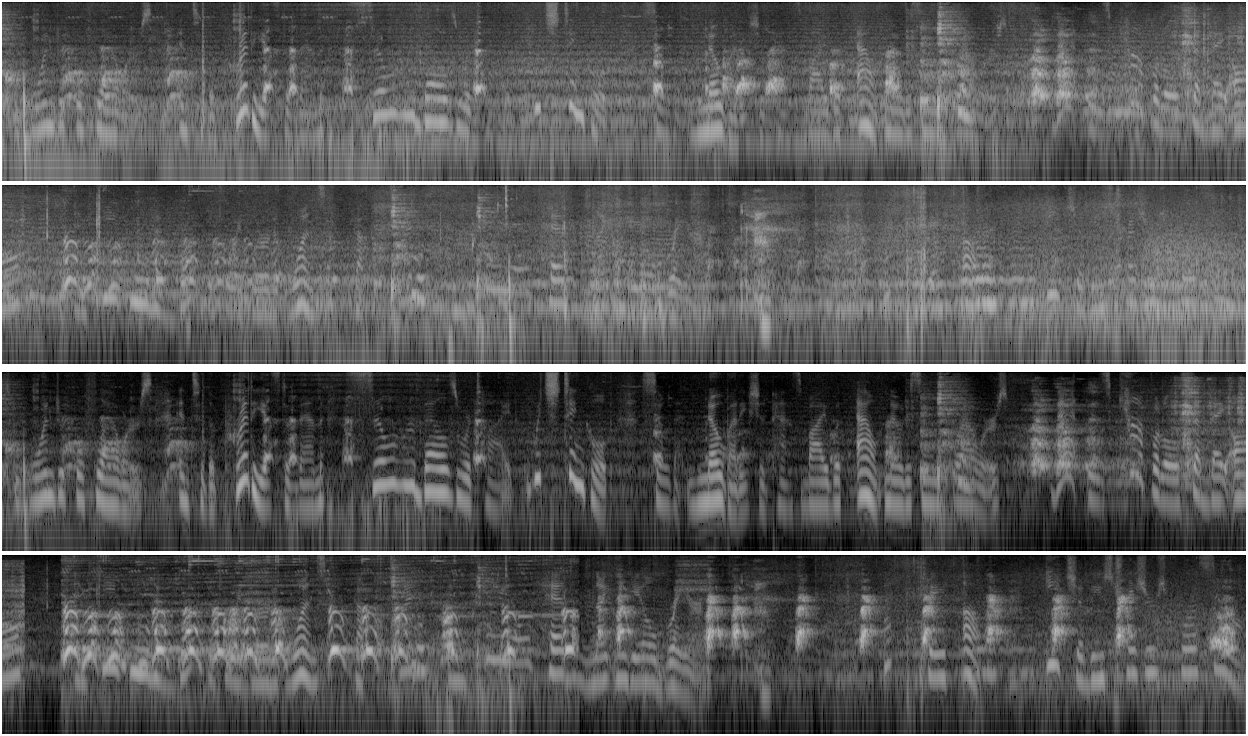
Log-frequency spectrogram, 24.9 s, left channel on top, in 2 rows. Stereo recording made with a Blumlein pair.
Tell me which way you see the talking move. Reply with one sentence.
You can hear the talking stay put.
